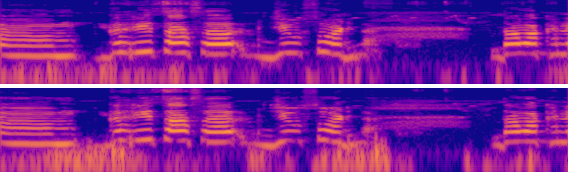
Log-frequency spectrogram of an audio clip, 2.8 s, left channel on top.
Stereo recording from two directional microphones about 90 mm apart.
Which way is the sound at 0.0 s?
20° left (ahead or behind).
